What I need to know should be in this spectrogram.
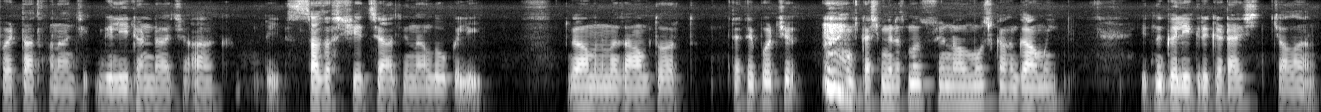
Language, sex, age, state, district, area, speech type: Kashmiri, male, 18-30, Jammu and Kashmir, Pulwama, urban, spontaneous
